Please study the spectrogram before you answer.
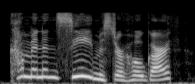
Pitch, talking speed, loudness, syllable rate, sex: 275 Hz, 185 wpm, -15 LUFS, 4.0 syllables/s, female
